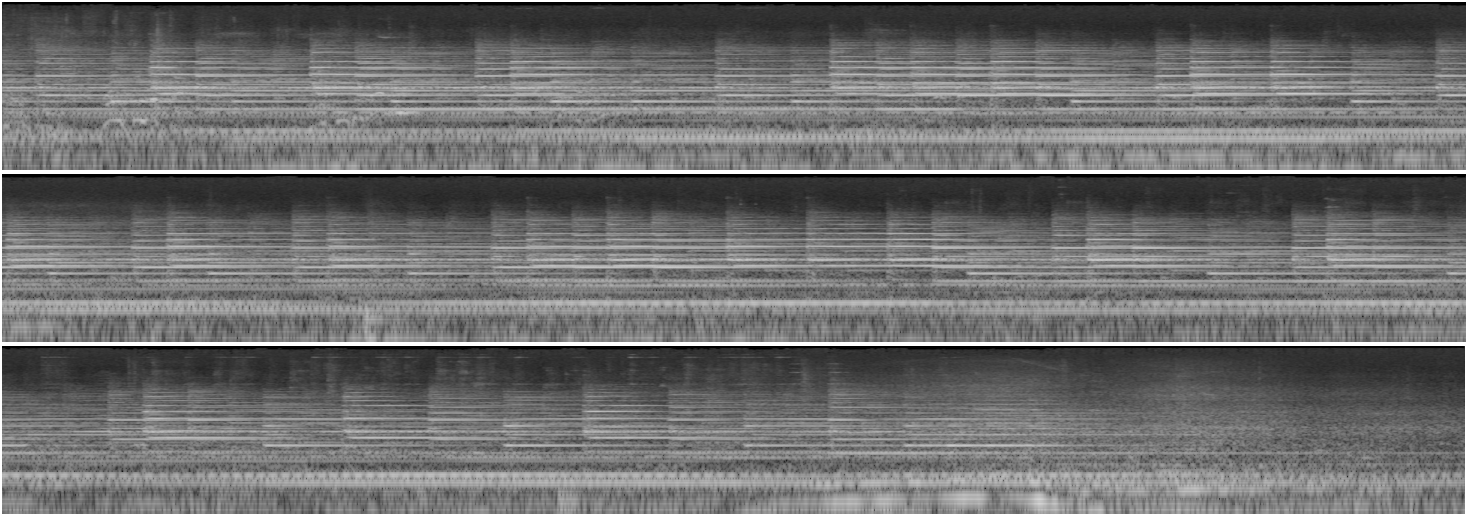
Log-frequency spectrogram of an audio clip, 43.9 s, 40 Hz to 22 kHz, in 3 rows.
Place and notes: Vaise, Lyon, France - Cloches de l'église de l'Annonciation
Volées de cloches, place de Paris, dimanche à 11 heures, enregistrées de ma fenêtre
